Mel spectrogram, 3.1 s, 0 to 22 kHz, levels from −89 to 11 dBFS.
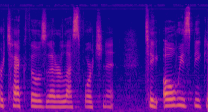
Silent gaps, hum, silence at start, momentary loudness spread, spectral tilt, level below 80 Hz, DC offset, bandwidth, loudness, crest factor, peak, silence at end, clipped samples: none; none; 0 s; 13 LU; -4 dB/octave; -68 dBFS; under 0.1%; 19 kHz; -32 LUFS; 20 dB; -12 dBFS; 0.1 s; under 0.1%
